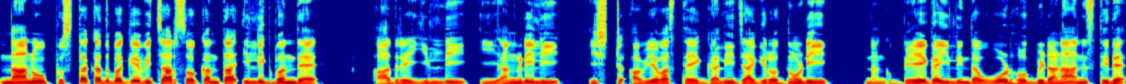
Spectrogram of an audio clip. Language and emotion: Kannada, disgusted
